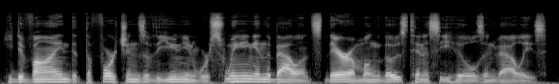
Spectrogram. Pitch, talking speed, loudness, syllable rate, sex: 100 Hz, 215 wpm, -19 LUFS, 6.5 syllables/s, male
